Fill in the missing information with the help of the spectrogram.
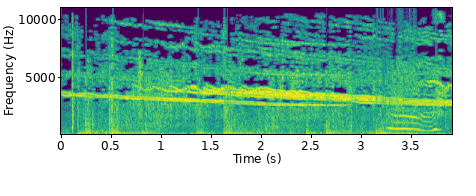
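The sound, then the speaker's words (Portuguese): Fireworks set off out of season in a residential condominium go off in a loud, rapid barrage of bangs and crackles, with a high whistling tone running throughout and a sliding, warbling whistle near the end. “Você, tipo, não rola você ligar um somzão alto e, tipo, comemorar ano novo fora de época, tá ligado?”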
